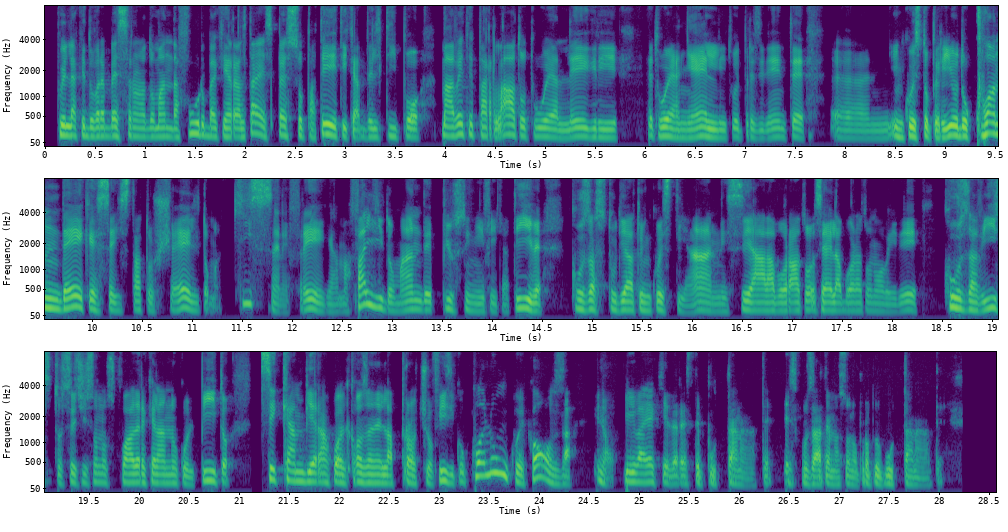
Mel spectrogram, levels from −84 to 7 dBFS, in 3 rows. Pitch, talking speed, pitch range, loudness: 135 Hz, 200 wpm, 125-150 Hz, -18 LUFS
